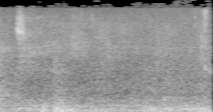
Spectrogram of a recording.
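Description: Audience applauding, with a low rumble underneath.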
